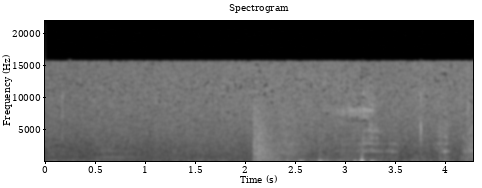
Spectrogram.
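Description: Low steady hum from the microphone line. About two seconds in comes a short cluster of low thumps with some rustling, picked up close to the microphone.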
